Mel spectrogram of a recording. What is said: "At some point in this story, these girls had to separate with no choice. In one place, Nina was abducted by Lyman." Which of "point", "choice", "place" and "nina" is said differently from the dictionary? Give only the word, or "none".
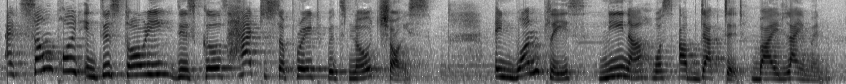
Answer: none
